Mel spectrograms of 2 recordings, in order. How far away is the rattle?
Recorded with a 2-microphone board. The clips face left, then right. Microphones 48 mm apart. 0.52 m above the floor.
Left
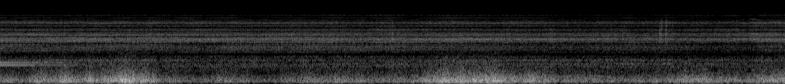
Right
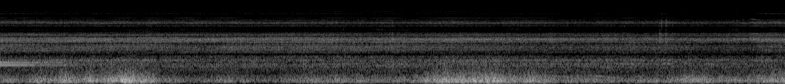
I don't hear a rattle.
